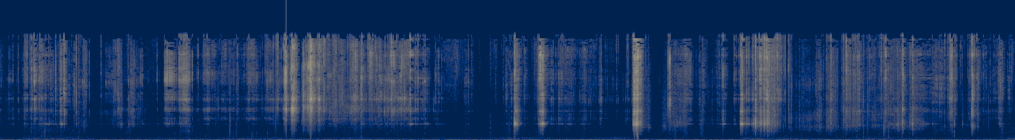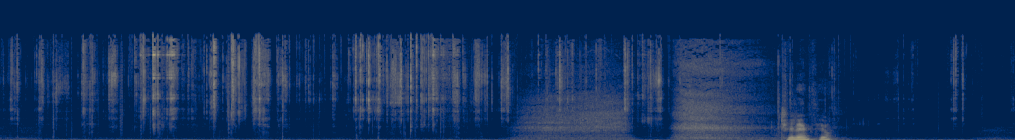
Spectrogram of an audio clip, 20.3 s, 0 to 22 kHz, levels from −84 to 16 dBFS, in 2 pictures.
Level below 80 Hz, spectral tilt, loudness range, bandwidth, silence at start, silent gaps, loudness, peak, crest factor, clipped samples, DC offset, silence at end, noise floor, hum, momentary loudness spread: -60 dBFS; -2 dB/octave; 11 LU; 17 kHz; 0.25 s; none; -30 LUFS; 0 dBFS; 34 dB; under 0.1%; under 0.1%; 0.6 s; -62 dBFS; none; 24 LU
